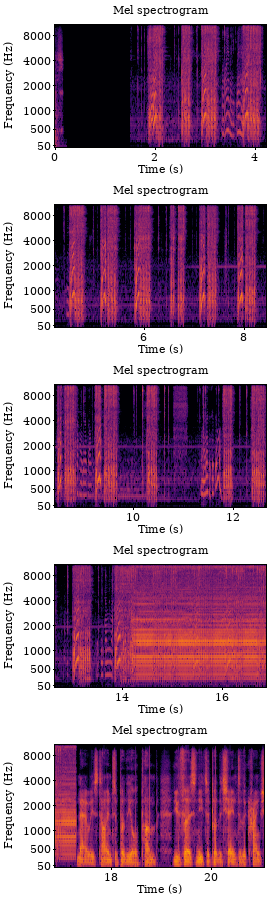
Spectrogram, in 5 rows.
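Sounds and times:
pneumatic air gun whirring: 1.6s - 17.3s.

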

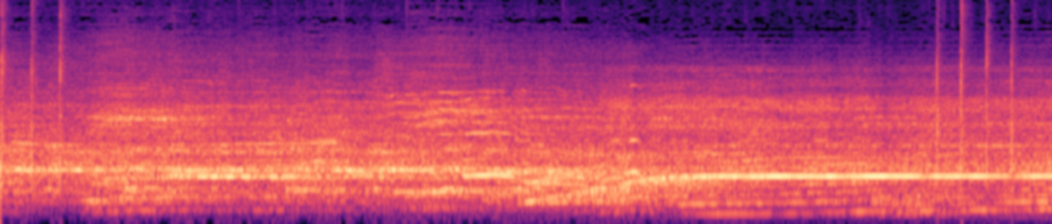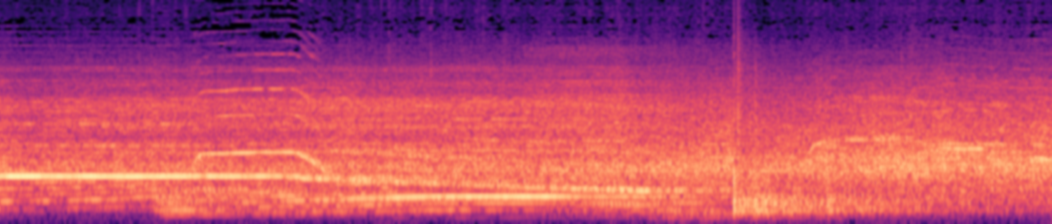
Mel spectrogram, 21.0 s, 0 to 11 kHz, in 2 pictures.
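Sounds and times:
large crowd noise: 0.0s - 21.0s.

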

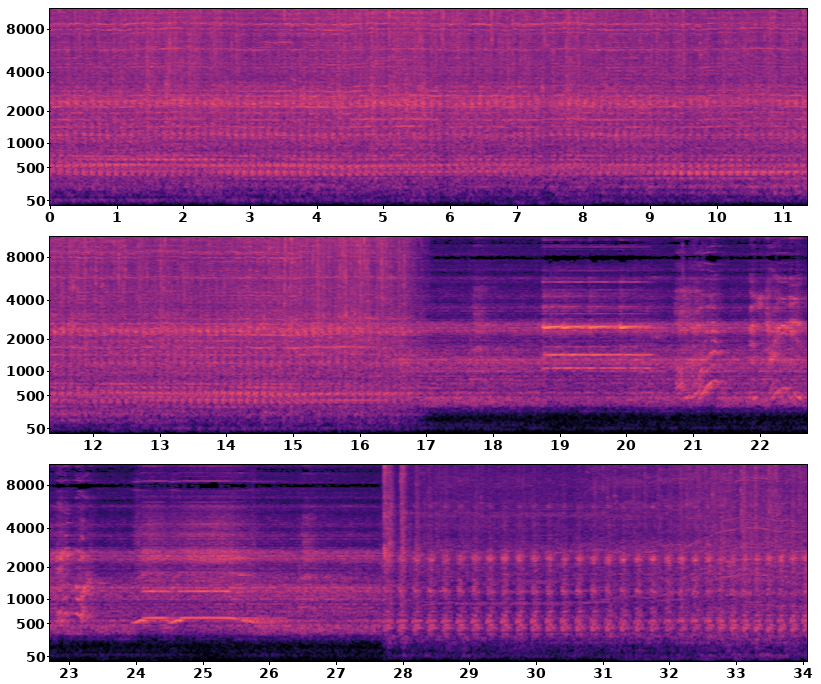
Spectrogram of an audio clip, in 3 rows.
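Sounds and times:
toy train motor whirring: 0.0s - 17.0s, 27.4s - 34.0s.

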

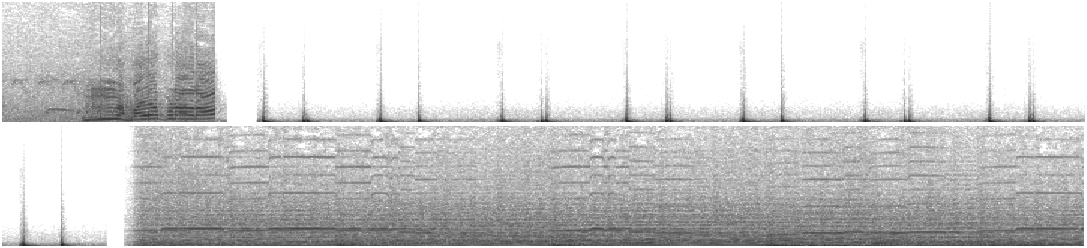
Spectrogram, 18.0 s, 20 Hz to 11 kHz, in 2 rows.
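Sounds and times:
heartbeat thumps: 2.1s - 9.9s
music: 10.1s - 18.0s.

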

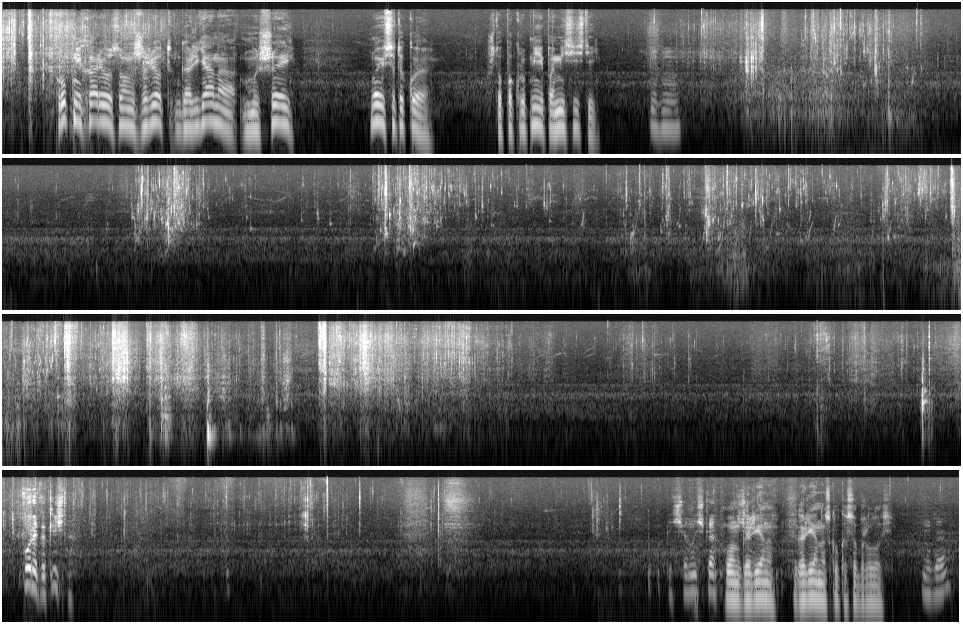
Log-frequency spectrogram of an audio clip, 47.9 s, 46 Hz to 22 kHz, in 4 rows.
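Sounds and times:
water splashing and sloshing: 0.0s - 2.2s, 8.6s - 41.5s, 43.2s - 44.2s.

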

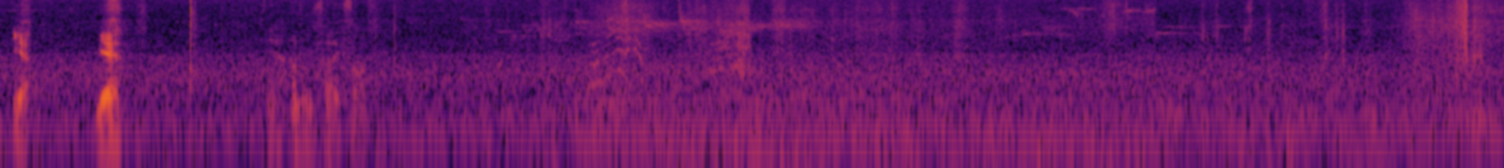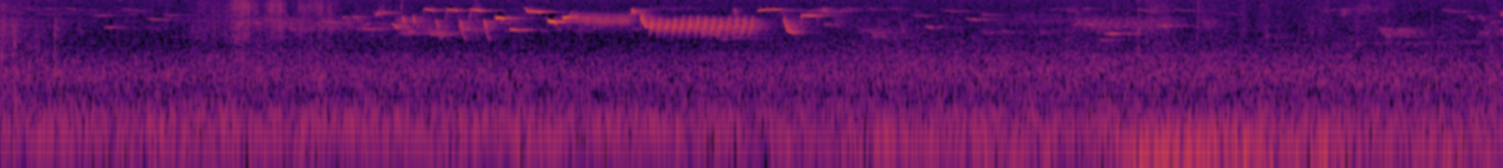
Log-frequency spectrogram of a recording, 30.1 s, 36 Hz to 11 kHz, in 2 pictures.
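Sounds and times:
background hiss: 0.0s - 30.0s
songbird chirps and trill: 4.9s - 12.5s, 16.0s - 30.0s.

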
